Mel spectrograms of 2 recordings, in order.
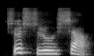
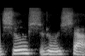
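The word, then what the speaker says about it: शुश्रूषा: Some people they won't be allowed, they won't be able to pronounce it. Guru Shushusha. Shushusha. Should all say Shushrusha.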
